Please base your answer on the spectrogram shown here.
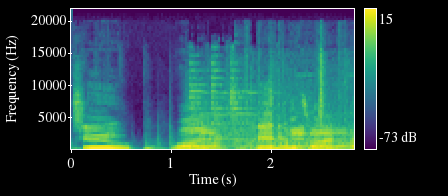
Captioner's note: bell ringing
